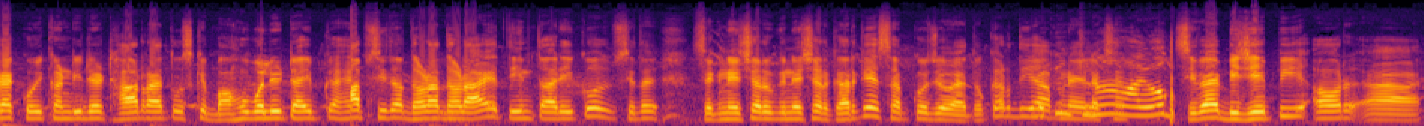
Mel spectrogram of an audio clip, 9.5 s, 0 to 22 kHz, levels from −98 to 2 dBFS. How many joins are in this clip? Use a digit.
2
